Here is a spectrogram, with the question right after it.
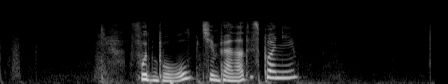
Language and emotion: Russian, neutral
